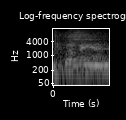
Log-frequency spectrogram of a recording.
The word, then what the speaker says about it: Levin: Levin has been in the, am I pronouncing it right? Levin, yes. Levin.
